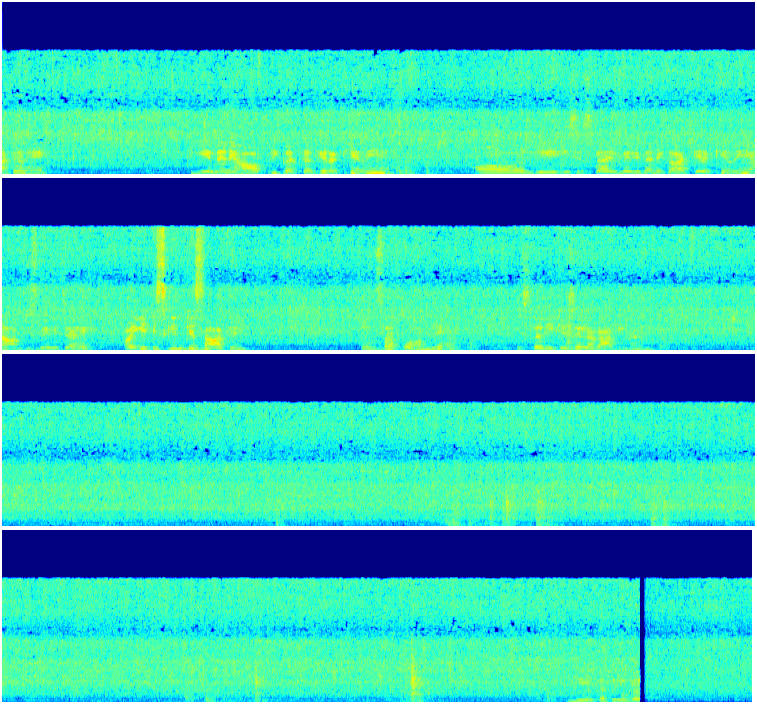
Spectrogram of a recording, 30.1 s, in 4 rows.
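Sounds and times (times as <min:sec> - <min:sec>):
chicken sizzling in oil: 0:00.0 - 0:30.0.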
